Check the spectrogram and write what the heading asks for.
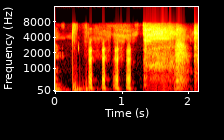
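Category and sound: human body sound, coughing and throat clearing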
